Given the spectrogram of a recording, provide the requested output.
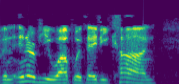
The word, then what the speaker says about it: Kahn: Also, I have an interview up with Eddie Kahn. He pronounces it Kane. It's K-A-H-N.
